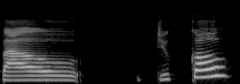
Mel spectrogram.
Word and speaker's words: Bauducco: the panettone uh the bao duco i think it's a hard c the best that's the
